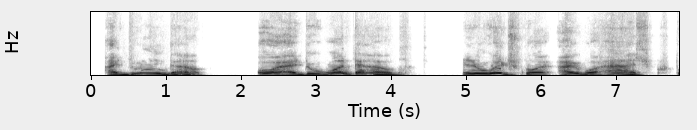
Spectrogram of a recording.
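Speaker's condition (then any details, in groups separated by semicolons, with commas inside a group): Cerebral palsy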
